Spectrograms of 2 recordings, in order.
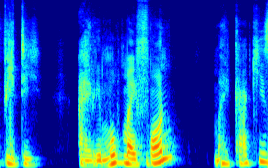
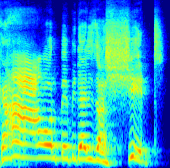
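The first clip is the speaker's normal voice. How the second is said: mock bitter baby mama; 10 semitones higher than usual. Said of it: "They're like".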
